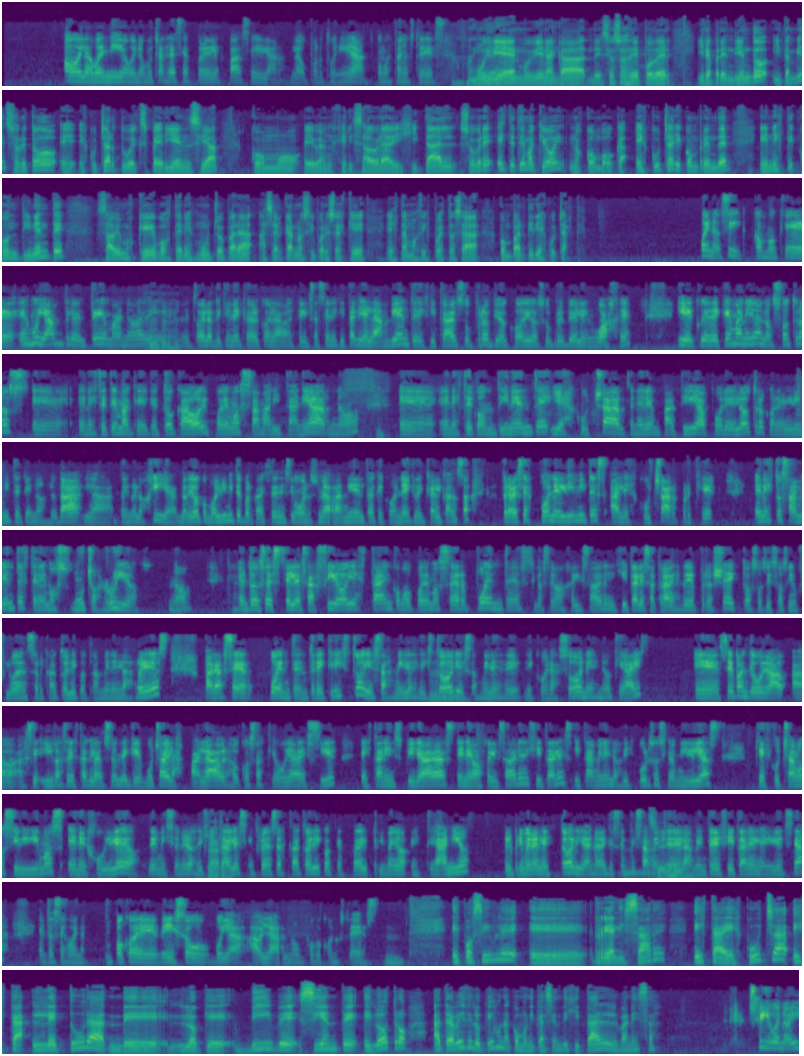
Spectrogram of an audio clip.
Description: Es un sitio de formación y capacitación validado por la Universidad Nacional de San Luis y la Universidad della Santa Crocce, Roma, Italia. ¡Dale click al audio para escuchar la entrevista!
